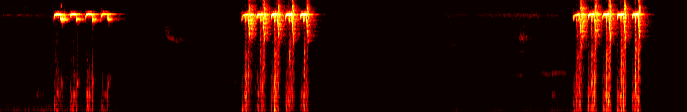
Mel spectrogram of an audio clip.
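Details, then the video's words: Blue-crowned hanging parrot, a wild forest bird, calling to companions with three rapid strings of thin, shrill notes; the first string is softer, the next two louder and brisker, spaced roughly two to three seconds apart. "Serindit Gacor,Masteran Burung Serindit Ampuh"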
